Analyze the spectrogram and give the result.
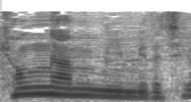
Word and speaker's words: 경남: 경날 이, 경날은 없죠요 경남입니다. 제가 나이가 먹어가지고 발음도 또 시원찮고.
